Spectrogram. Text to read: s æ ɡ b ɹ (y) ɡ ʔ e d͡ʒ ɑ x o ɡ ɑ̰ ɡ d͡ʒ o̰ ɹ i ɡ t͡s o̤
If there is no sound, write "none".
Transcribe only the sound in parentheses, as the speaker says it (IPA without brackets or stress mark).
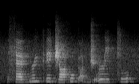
y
